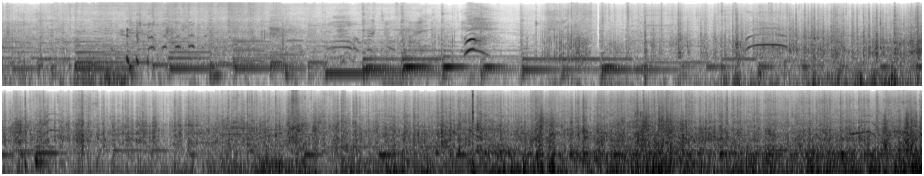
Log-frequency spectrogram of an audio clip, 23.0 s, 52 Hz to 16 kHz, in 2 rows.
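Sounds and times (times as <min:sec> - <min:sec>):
sled scraping down ice: 0:00.0 - 0:03.8, 0:06.5 - 0:23.0
soft instrumental music: 0:00.0 - 0:09.8
wind on microphone: 0:08.6 - 0:23.0.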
